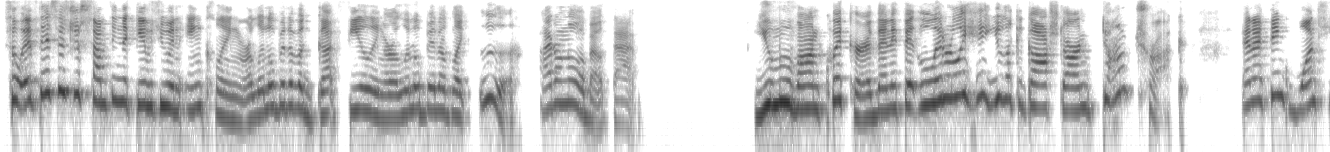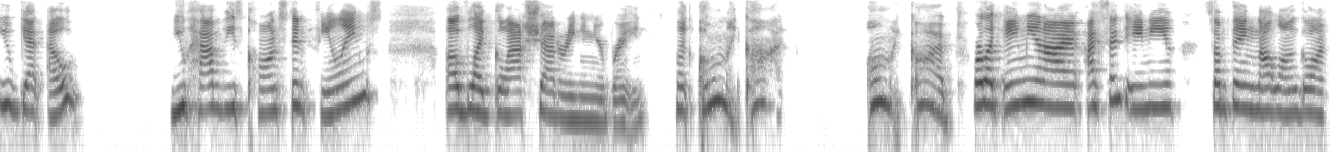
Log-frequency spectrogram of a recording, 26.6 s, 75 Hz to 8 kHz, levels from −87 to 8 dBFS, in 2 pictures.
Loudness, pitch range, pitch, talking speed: -26 LUFS, 260-335 Hz, 295 Hz, 195 wpm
